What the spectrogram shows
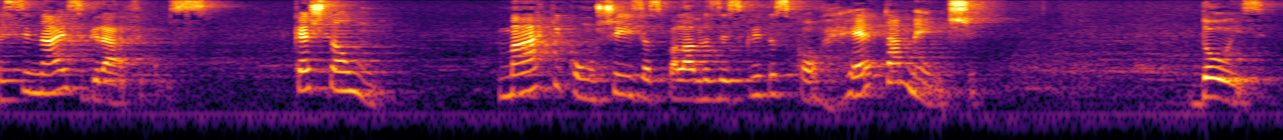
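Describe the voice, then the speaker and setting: Slow patient Brazilian woman teaching. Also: on the high side, darkish tone. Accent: Brazilian Portuguese. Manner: slow, patient explaining, reading out questions. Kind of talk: remote lesson walking through a workbook. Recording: echoey room with long reverb, faint background hiss.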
